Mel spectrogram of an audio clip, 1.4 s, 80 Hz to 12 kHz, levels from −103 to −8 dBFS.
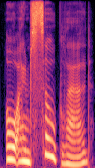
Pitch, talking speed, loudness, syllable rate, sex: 220 Hz, 165 wpm, -15 LUFS, 3.3 syllables/s, female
